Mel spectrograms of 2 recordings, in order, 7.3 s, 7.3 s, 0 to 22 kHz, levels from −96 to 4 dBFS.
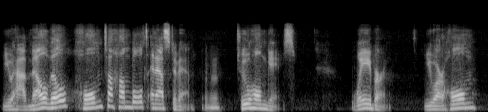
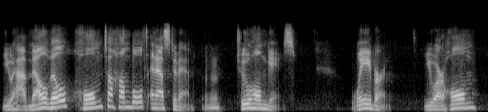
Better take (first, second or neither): second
